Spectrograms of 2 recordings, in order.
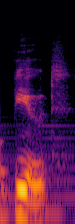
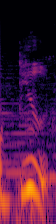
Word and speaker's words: Butte: We started hiking down Eagle Butte, and when we came to 70 Mile Butte, we turned onto that trail. I think maybe it's pronounced butt. No, Butte.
